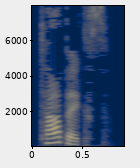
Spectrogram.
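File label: "topics", British English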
